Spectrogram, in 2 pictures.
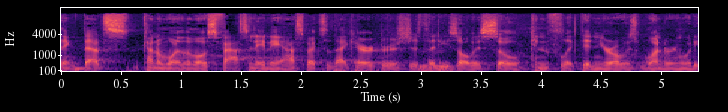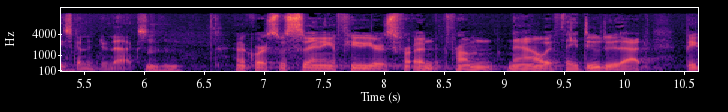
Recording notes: Phoenix Comic Fest. Then join the show for their panel from the convention.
